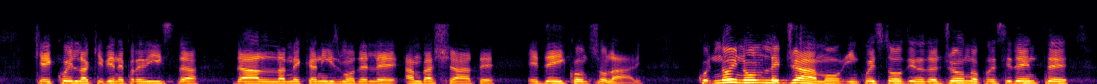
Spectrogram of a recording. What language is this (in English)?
Italian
